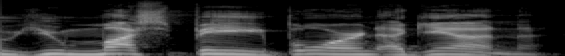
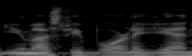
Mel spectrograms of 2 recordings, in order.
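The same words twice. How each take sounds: First: "must be born again" loud, higher and very slow; emphatic. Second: Said in the usual way. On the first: Acted. Preacher reads Jesus's command to Nicodemus, emphatic. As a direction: hammer out each word of "must be born again". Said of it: "Jesus is pretty emphatic on this statement". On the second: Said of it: "on this statement".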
